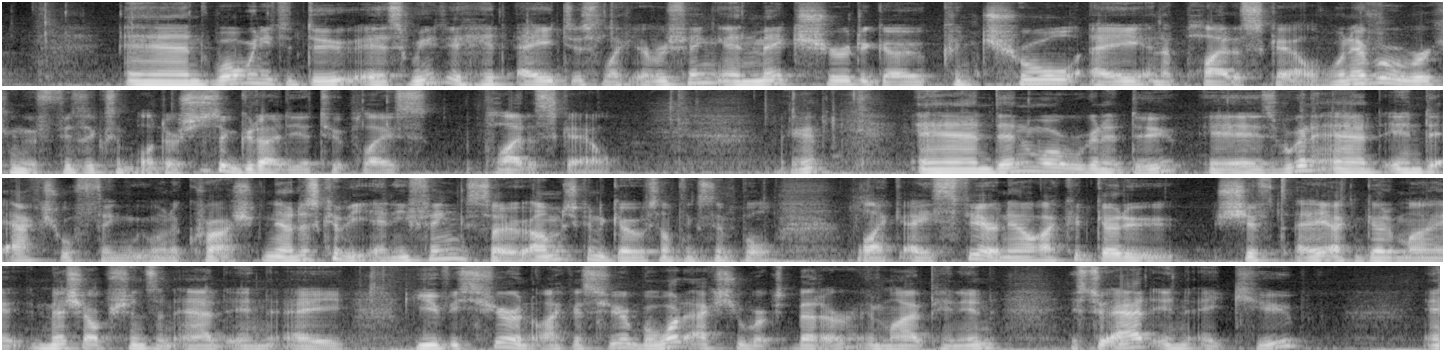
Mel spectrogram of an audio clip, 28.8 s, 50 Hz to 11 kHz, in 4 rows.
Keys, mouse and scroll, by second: 0.5 shift+middle click, 0.9 middle click, 1.6-2.4 scroll down 2, 2.6 a, 2.9 middle click, 3.7-4.0 scroll up 1, 5.4 ctrl+a, 11.1 alt+a, 11.7-12.3 scroll up 1, 12.3 middle click, 12.3 scroll up 2, 13.3 scroll down 2, 17.4-18.1 scroll up 2, 18.4 shift+a, 20.8 shift+a.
